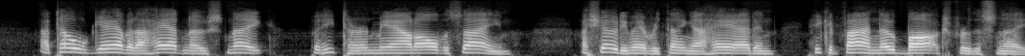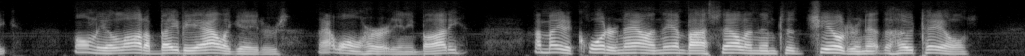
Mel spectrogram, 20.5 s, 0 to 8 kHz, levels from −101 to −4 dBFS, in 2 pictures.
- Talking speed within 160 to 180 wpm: Yes, average, 165 wpm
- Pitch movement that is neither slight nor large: Yes, average, 3.6 semitones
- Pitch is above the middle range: No, medium, 155 Hz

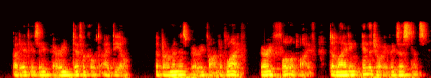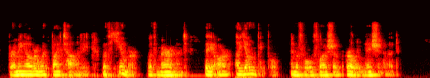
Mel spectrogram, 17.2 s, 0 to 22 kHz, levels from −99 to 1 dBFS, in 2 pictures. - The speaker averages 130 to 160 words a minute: Yes, average, 155 wpm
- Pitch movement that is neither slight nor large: No, narrow, 1.4 semitones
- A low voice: Yes, low, 120 Hz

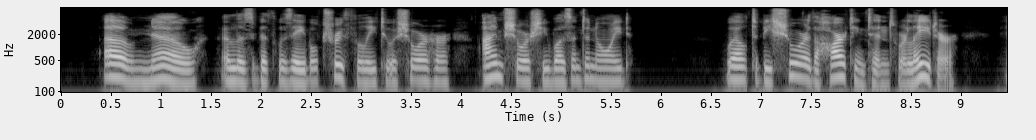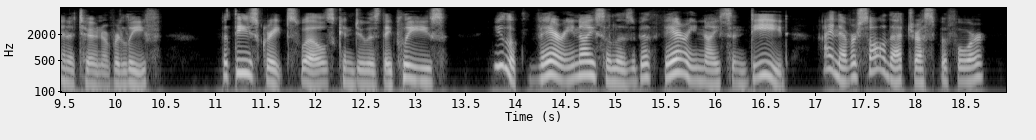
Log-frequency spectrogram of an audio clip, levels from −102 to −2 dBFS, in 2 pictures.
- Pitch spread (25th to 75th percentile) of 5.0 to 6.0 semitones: No, average, 4.2 semitones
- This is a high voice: No, medium, 165 Hz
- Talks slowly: No, average, 160 wpm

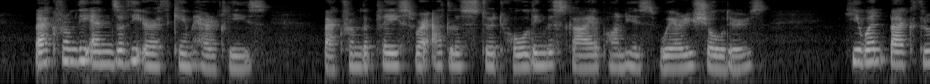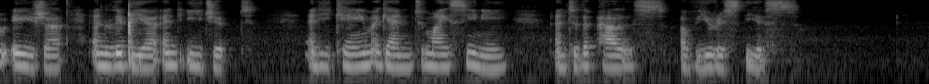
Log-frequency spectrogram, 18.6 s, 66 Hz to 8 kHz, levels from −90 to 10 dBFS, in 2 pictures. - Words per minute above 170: No, average, 140 wpm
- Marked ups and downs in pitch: No, narrow, 2.4 semitones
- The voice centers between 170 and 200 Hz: Yes, medium, 185 Hz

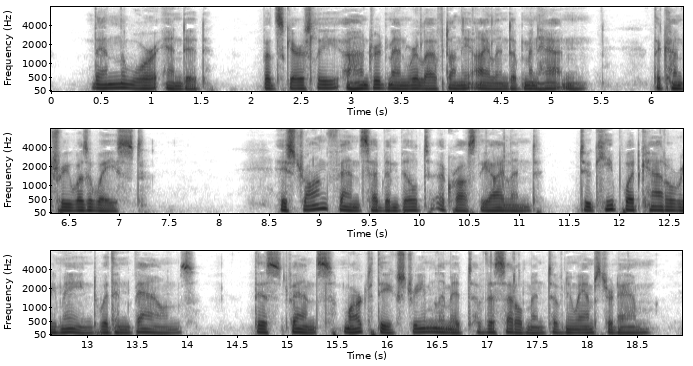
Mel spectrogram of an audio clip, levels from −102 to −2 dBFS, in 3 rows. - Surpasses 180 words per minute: No, average, 155 wpm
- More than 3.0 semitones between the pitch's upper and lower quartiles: No, narrow, 2.4 semitones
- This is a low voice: Yes, low, 110 Hz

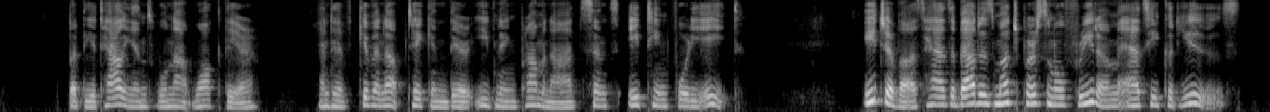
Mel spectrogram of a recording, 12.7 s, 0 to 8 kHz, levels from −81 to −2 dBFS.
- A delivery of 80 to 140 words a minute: Yes, slow, 135 wpm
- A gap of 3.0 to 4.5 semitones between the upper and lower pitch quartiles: No, average, 5.0 semitones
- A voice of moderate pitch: Yes, medium, 180 Hz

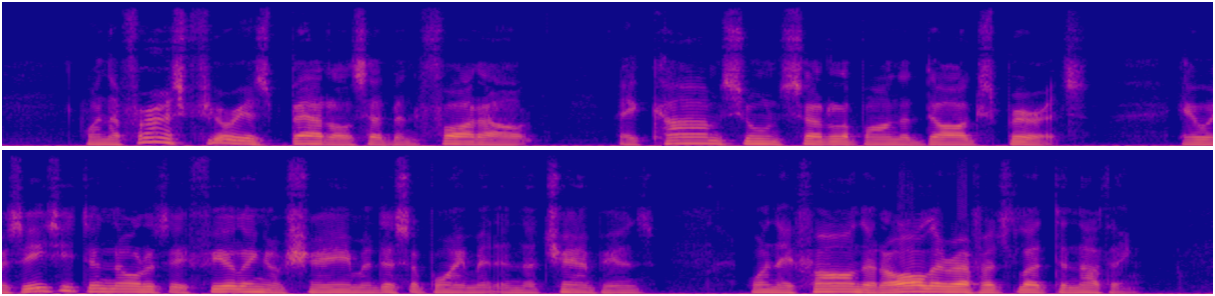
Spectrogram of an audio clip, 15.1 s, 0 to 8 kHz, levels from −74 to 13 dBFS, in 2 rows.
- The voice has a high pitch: No, low, 135 Hz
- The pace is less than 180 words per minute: Yes, average, 160 wpm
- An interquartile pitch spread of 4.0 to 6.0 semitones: No, average, 3.3 semitones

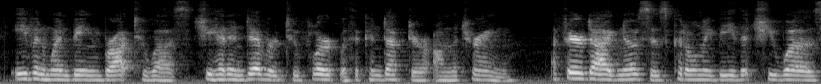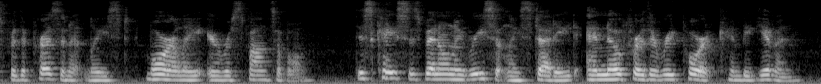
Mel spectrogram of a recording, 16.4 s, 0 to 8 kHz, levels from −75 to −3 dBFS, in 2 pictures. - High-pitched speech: No, medium, 165 Hz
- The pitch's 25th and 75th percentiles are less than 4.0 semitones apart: Yes, average, 2.7 semitones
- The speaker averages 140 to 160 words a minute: No, average, 170 wpm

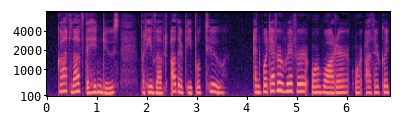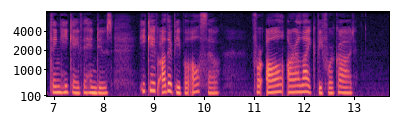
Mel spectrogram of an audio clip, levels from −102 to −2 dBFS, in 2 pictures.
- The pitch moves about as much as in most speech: Yes, average, 3.1 semitones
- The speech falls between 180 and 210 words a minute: No, average, 155 wpm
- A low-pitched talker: No, high, 210 Hz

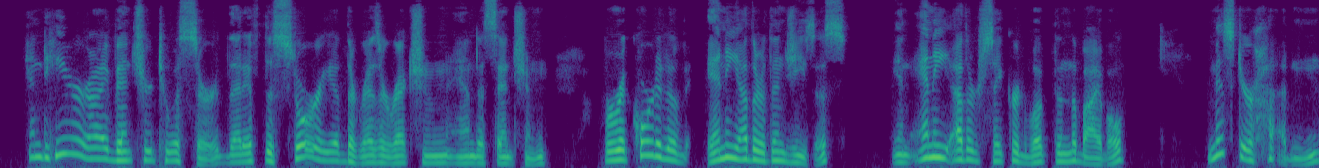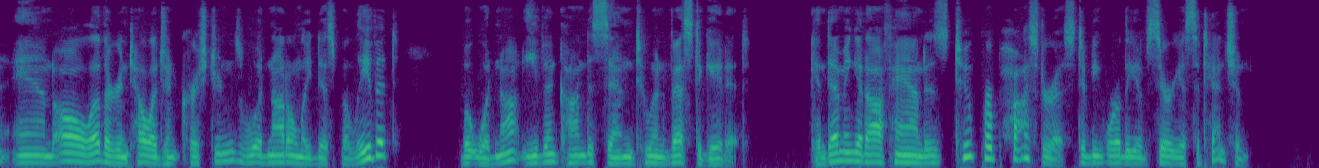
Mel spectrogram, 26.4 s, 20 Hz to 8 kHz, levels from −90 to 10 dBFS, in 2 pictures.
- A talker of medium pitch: No, low, 130 Hz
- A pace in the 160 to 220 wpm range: No, average, 140 wpm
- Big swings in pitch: Yes, wide, 5.9 semitones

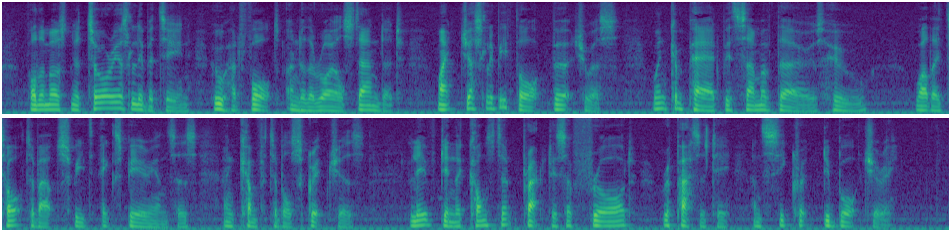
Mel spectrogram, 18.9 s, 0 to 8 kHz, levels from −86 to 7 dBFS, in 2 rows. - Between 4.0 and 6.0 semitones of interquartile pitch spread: Yes, average, 4.5 semitones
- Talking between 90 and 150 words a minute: Yes, average, 140 wpm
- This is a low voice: Yes, low, 115 Hz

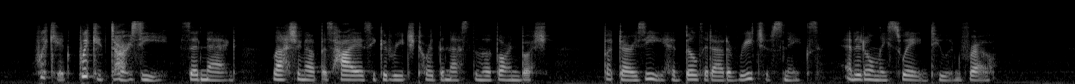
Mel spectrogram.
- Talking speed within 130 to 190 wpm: No, fast, 205 wpm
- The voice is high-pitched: Yes, high, 205 Hz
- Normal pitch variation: No, narrow, 2.2 semitones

